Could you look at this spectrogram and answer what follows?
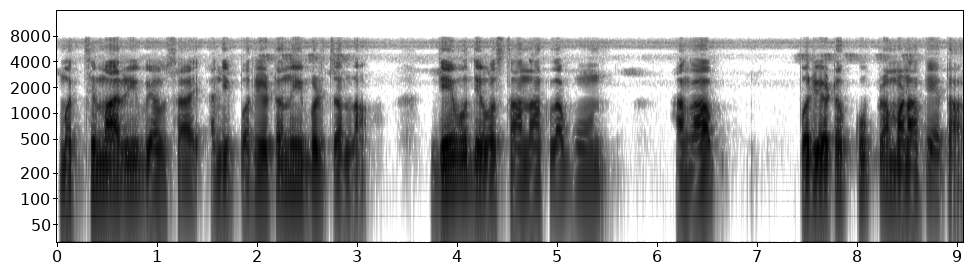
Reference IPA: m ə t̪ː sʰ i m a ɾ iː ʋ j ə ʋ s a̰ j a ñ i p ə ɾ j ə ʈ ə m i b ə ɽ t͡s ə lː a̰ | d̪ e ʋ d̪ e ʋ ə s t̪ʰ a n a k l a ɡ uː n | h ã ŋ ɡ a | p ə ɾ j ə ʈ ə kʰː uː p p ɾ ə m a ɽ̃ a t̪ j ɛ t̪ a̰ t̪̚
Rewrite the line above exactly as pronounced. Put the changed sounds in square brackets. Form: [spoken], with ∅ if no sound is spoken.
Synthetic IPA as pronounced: m ə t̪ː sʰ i m a ɾ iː ʋ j ə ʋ s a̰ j a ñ i p ə ɾ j ə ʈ ə [n] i b ə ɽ t͡s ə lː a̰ | d̪ e ʋ d̪ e ʋ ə s t̪ʰ a n a k l a ɡ uː n | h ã ŋ ɡ a | p ə ɾ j ə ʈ ə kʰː uː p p ɾ ə m a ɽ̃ a t̪ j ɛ t̪ a̰ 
